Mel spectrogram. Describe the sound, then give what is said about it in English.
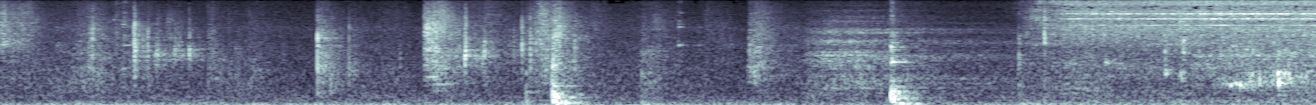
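Kitchen faucet water runs into a glass at the sink. A few soft knocks and clicks come first, then the water starts abruptly as a steady, fairly loud hiss that lasts to the end. “She turns on the faucet and fills the glass with water.”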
